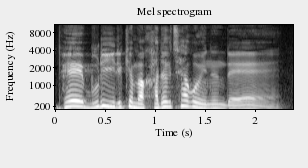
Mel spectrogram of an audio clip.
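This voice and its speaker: Animated man preaching with a lively voice. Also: on the high side, a little fast. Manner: lively, animated preaching with laughs and acted-out quotes. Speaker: pastor. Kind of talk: sermon. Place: church sanctuary.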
